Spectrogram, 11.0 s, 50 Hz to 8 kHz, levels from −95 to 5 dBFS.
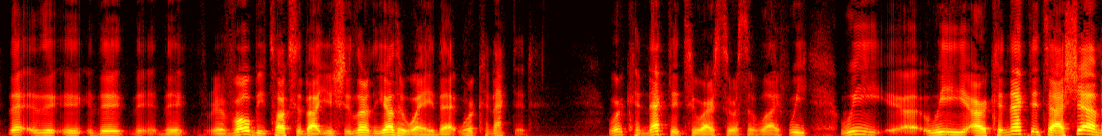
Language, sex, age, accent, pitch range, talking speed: English, male, 50-69, American, 130-195 Hz, 170 wpm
